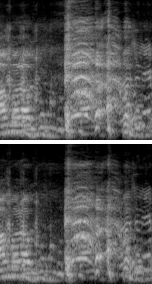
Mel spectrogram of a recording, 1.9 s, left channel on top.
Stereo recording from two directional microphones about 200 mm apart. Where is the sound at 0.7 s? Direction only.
50° left (ahead or behind).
